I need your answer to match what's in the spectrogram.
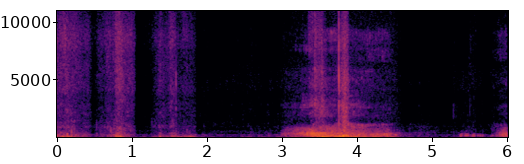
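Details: A safety officer asleep on the job outdoors: soft rough breathing with one louder low rattling snore in the middle, over outdoor background noise; snoring.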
